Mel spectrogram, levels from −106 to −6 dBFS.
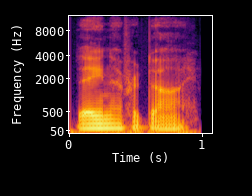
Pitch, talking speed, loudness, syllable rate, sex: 95 Hz, 165 wpm, -18 LUFS, 4.2 syllables/s, male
